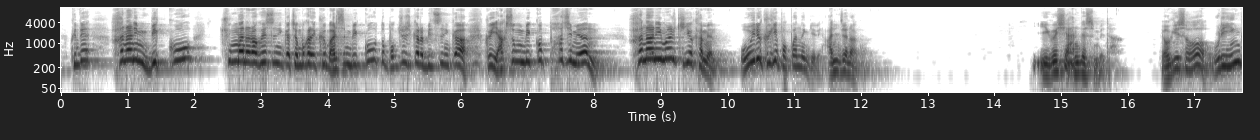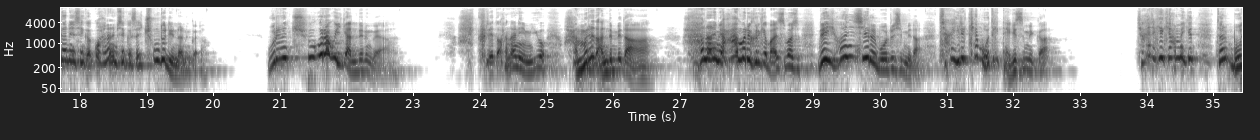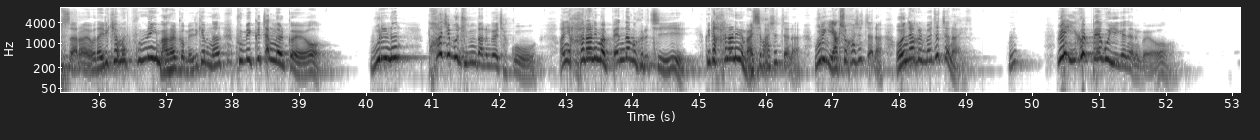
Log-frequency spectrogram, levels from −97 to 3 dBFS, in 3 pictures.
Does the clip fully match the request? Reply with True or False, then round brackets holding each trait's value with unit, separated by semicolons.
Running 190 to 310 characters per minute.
False (330 characters per minute)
